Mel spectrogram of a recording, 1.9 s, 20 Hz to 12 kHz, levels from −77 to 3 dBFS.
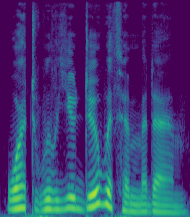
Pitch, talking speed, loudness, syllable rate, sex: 140 Hz, 220 wpm, -18 LUFS, 5.1 syllables/s, male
